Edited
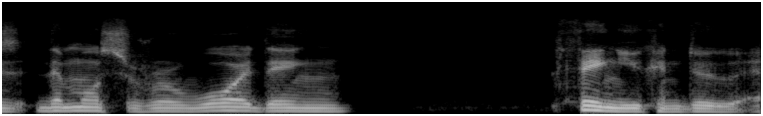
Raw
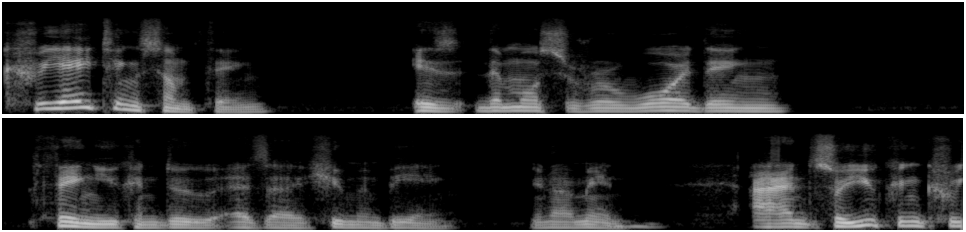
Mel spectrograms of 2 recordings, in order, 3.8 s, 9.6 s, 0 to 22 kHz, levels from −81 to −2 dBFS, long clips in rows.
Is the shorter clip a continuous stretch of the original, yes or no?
yes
